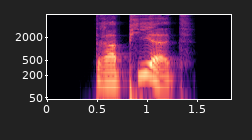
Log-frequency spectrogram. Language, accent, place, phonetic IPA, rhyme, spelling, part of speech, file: German, Germany, Berlin, [dʁaˈpiːɐ̯t], -iːɐ̯t, drapiert, verb, De-drapiert.ogg
- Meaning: 1. past participle of drapieren 2. inflection of drapieren: third-person singular present 3. inflection of drapieren: second-person plural present 4. inflection of drapieren: plural imperative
